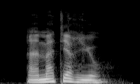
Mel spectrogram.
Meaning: material
- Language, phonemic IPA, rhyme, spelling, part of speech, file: French, /ma.te.ʁjo/, -jo, matériau, noun, Fr-matériau.ogg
